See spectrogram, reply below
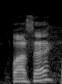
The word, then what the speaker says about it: Mintz-Plasse: Christopher Mintz-Plasse, is that how you say it? – Oh, yeah, you know him. – Yeah, McLovin. – Yeah, I didn't know if you'd say it Plasse. – Plasse? – Plasse.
